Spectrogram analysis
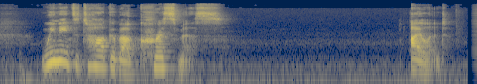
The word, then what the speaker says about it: Kiritimati: the native Carabosse language the TI makes an S sound so it's not pronounced a kiritimati but Christmas the name stuck oh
